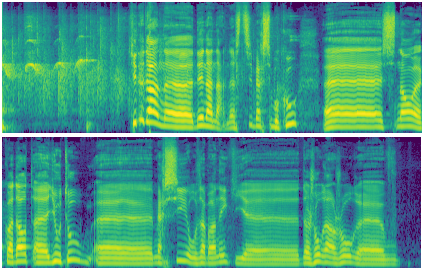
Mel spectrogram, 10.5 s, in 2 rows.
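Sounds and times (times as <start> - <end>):
audience applause: 0.0 - 3.2
speech: 1.6 - 10.3.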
